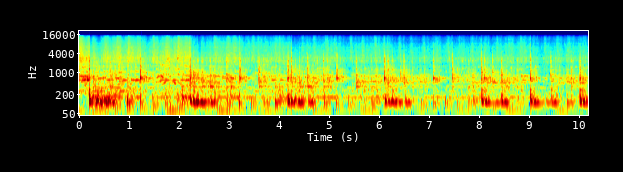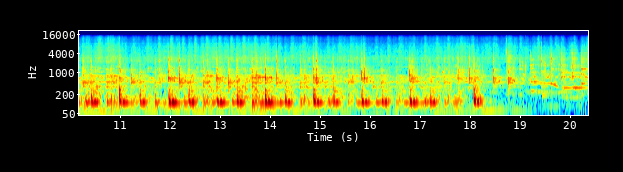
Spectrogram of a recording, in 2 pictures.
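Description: Traditional drums beaten in a fast, driving rhythm, deep booming strokes with sharper slaps over them, stopping shortly before the end.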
